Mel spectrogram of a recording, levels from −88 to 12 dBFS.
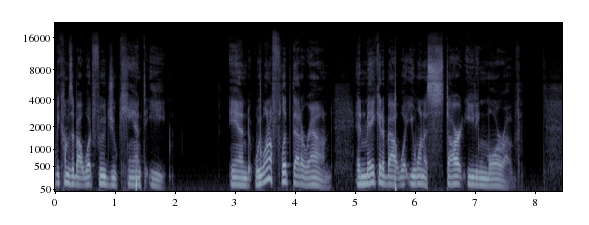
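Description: Three loud pops interrupt the audio, at 1.35 to 1.37 s, 3.42 to 3.44 s and 5.67 to 5.69 s. Each is a single sharp transient lasting about 25 ms and peaking roughly 20 dB above the surrounding signal, which carries on underneath without a break. The short, isolated spikes are most likely caused by voltage pulses entering the chain from a switch, a connector, static discharge or a driver glitch, shaped briefly by the circuits that follow.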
